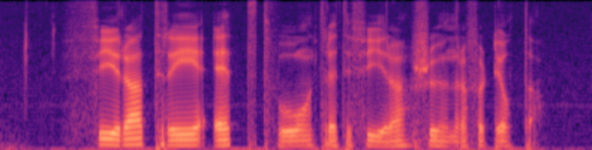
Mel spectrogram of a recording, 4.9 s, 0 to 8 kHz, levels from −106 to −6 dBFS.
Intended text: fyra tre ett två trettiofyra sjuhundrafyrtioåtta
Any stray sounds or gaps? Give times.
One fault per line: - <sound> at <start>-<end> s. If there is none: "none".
none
